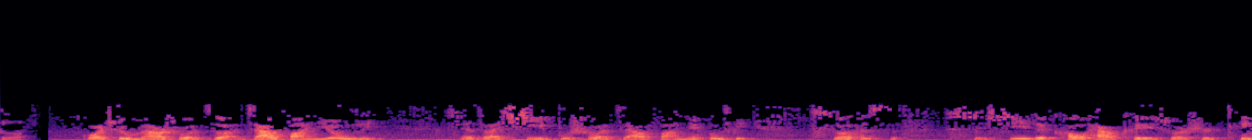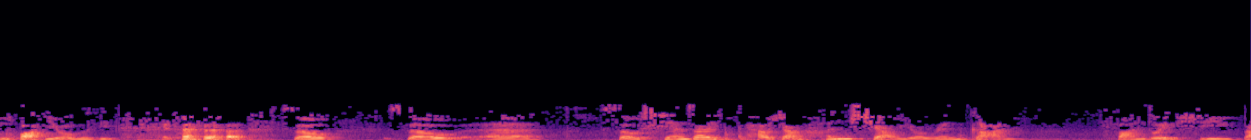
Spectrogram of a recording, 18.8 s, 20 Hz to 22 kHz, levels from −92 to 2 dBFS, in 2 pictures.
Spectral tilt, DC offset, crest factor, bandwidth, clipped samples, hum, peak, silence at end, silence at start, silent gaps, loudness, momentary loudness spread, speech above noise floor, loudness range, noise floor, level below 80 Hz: -5.5 dB/octave; under 0.1%; 24 dB; 5.8 kHz; under 0.1%; none; 0 dBFS; 0 s; 0 s; 0.31-0.36 s; -24 LUFS; 17 LU; 24 dB; 8 LU; -48 dBFS; -50 dBFS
